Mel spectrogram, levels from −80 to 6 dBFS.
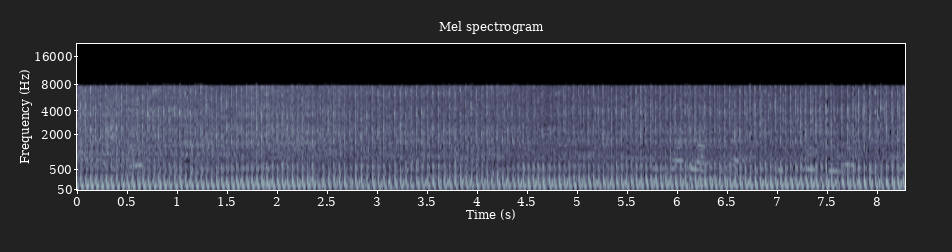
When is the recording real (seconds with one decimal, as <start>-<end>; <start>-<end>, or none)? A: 0.0-8.3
